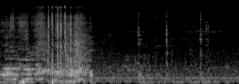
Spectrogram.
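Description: A scraping rustle for about a second as a finger works the front-panel buttons of a Schneider EOCR 3DM2 relay, followed by a couple of faint clicks. A steady electrical hum runs underneath.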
